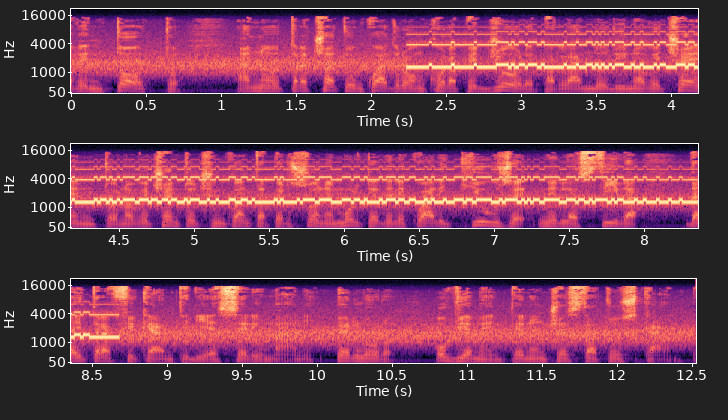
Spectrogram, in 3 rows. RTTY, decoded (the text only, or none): QRZ? DE LZ8XEO K CQ TEST EB1L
